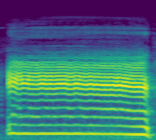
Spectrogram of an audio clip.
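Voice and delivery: long, high held honk; car horn imitation.

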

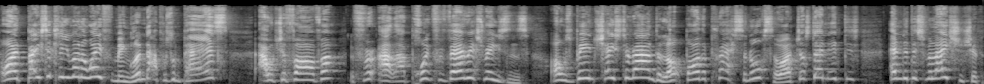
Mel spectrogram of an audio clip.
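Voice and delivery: put-on Cockney accent. Host mocks the singer's interview in hammed-up high Cockney. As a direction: ham up a chirpy Cockney impression. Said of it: "I won't do the Cockney accent again".

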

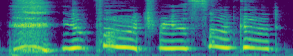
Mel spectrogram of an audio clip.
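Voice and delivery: rising into a high, crying gush; tearful praise. Retold or imitated. Proud of the character, a mock tearful gush. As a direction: get choked up as you go. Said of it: "'cause I'm like".

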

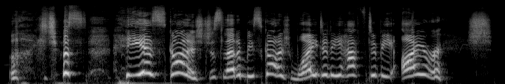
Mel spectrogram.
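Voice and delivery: high, loud pleading protest; worked-up, high-pitched complaint; exasperated. Real, not acted. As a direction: argue it in comic outrage. Exasperated complaint about Irish accent.

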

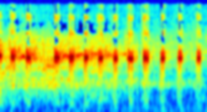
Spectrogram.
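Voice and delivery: long, descending mocking cackle; staccato laugh stepping down in pitch; sinister laugh. The Shadow unnerves hidden gunman, sinister laugh. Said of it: "Who laughed like that?".

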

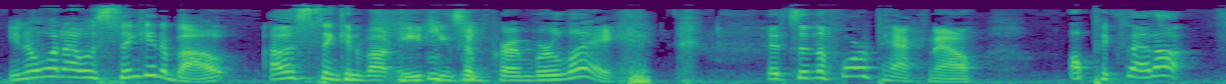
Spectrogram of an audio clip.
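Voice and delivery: high, mock-innocent eager self-quote; retold bright idea. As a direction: act out yourself having the same happy idea. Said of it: "and I'm like".

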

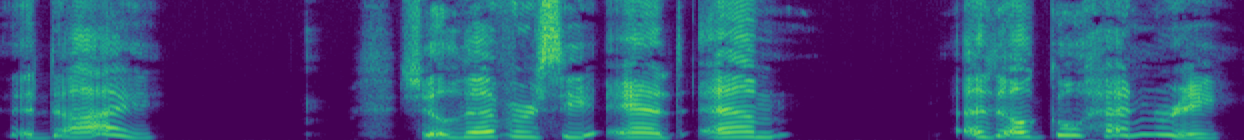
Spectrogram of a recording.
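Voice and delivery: put-on very high voice of a girl near tears; high, halting, tearful lament; tearful Dorothy. A narrator's reading. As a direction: begin to cry, pitched right up. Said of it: "beginning to cry".

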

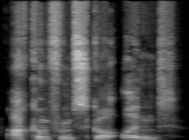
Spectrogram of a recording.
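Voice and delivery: amateur Scottish, stretched and lifted; Scottish accent. Shown as a demonstration. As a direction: put on a careful Scottish accent. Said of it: "say in a Scottish accent".

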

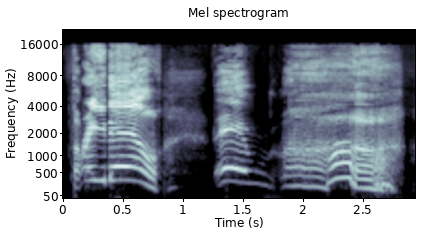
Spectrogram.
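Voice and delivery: high, loud cry of disbelief; exasperated cry. Acted. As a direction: wail the score out in despair. Despairing over a football result.

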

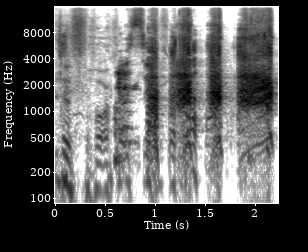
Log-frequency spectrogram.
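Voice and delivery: loud, high, drawn-out laughing repeat; laughing echo. Real, not acted. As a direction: burst out laughing while echoing the title. Laughing echo of guest's phrase.

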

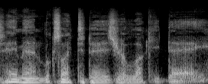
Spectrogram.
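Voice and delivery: low, confidential New York bartender; bartender tip-off. Acted. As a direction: pitch it well down, like a barman tipping off a customer. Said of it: "this bartender leans back over".

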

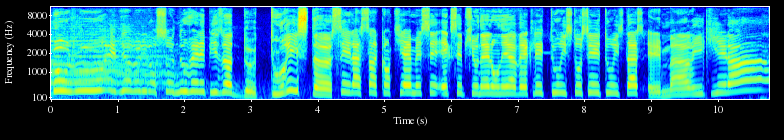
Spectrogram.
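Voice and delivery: high, slow announcer intro; show host announcer. Acted. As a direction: welcome listeners like a radio host.

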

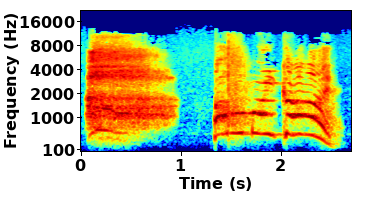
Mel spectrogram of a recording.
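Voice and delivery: big gasp, then very high drawn-out squeal; ecstatic disbelief. Retold or imitated. Singer hearing [name] will play on her record, ecstatic. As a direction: replay being starstruck, slow and sky-high.

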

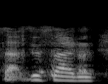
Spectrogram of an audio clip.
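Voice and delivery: ordinary talk, nothing marked

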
